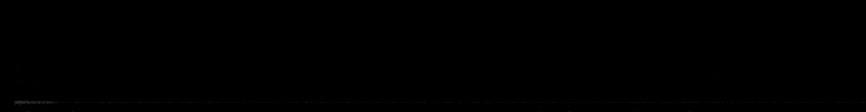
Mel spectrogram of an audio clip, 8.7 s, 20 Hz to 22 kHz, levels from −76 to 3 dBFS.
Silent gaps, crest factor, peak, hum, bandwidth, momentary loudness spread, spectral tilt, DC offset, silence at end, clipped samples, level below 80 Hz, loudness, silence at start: none; 16 dB; -50 dBFS; none; 16.5 kHz; 1 LU; -1 dB/octave; under 0.1%; 0 s; under 0.1%; -86 dBFS; -63 LUFS; 0.15 s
